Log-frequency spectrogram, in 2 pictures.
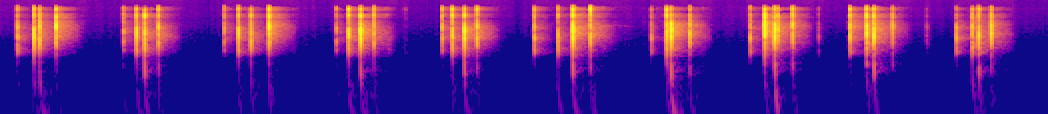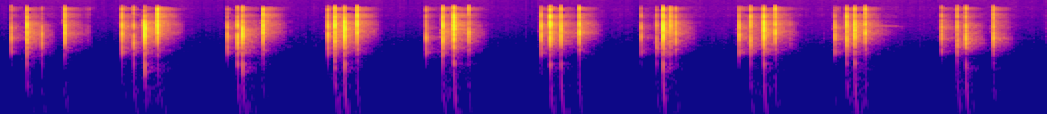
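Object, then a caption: Leatherette-covered box. Long, glittery nails tap and scratch the grained surface of a small, hollow, rigid gift box covered in red textured leatherette with gold pinstripes, held in both hands. A steady run of quick, dry, bright clicking bursts follows, each made of clustered taps. There is almost no low end and the taps stop dead with no ring.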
